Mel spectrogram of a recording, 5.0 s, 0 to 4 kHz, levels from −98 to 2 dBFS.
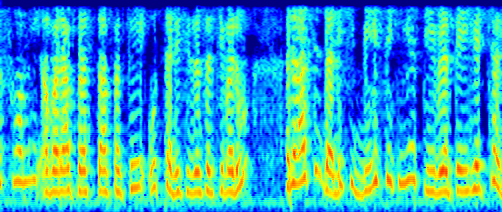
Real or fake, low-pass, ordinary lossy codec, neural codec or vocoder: fake; 3.6 kHz; none; vocoder, 22.05 kHz, 80 mel bands, WaveNeXt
